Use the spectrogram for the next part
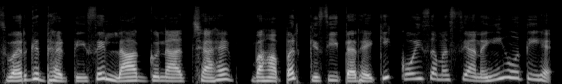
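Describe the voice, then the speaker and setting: A woman voicing a sly fairy in an animated moral story, coaxing and composed. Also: lowish voice, unhurried, no room sound, clean studio sound. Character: sly fairy sweetly luring forest animals.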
